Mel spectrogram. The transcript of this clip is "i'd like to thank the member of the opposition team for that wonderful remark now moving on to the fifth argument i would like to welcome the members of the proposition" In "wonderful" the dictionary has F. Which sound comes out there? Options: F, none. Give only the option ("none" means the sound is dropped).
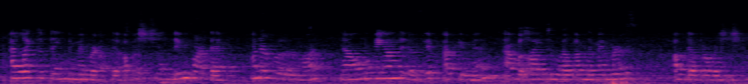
none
